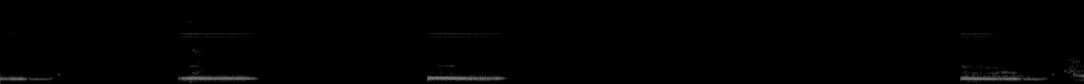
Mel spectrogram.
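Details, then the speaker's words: Recurring musical, whistling breath sounds with clear tones: wheeze, from air passing bronchi or bronchioles narrowed by bronchospasm, as typically heard in a patient with asthma. "jadi suara wizink atau mengi atau eggs ronki ini biasanya terjadi Halo jelas pada pasien dengan asma ya jadi coba kita dengarkan suaranya ya"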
